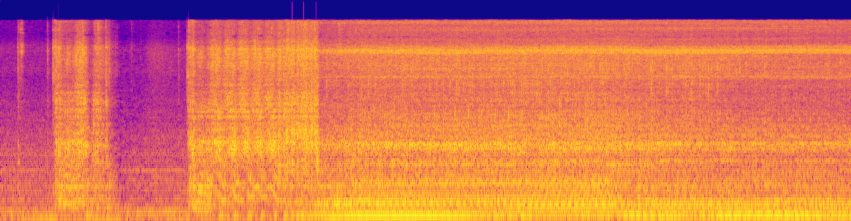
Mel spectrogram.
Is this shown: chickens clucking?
no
